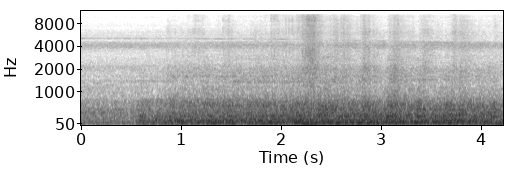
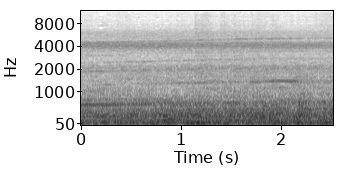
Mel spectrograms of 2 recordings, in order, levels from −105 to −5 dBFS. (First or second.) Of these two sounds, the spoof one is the second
